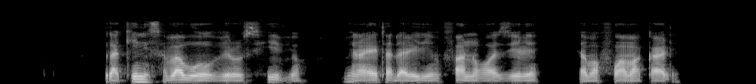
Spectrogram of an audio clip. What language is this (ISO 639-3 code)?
swa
